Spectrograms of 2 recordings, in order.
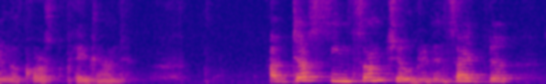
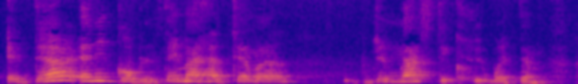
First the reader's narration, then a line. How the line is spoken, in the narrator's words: Kirsty said excitedly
